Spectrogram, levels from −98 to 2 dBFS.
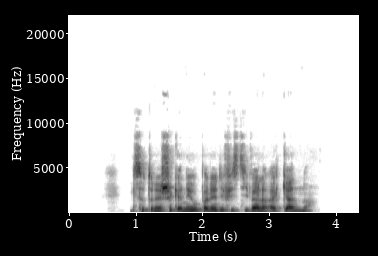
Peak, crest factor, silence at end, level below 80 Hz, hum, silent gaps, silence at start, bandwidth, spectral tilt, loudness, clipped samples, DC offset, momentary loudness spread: -2 dBFS; 20 dB; 0.75 s; -66 dBFS; none; none; 0.95 s; 9.2 kHz; -4 dB/octave; -19 LUFS; under 0.1%; under 0.1%; 15 LU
